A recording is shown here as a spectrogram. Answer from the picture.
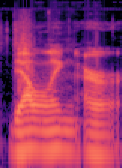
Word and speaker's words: Dellinger: It's neither. It's none of them. It's Dellinger. Yes. The G is silent.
